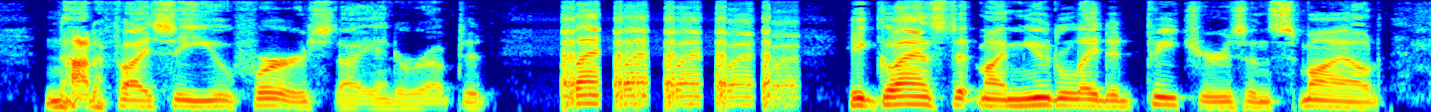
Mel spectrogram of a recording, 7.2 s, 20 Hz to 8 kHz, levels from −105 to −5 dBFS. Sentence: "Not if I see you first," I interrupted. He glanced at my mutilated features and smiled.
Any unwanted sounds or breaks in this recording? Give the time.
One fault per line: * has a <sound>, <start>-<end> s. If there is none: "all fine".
* has a laugh, 2.8-4.0 s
